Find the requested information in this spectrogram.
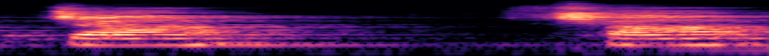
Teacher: आपकी जिह्वा जाकर तालव्य को जोर कर रही है, कुछ वहां स्पर्श कर रही है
